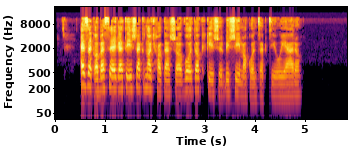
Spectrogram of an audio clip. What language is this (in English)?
Hungarian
